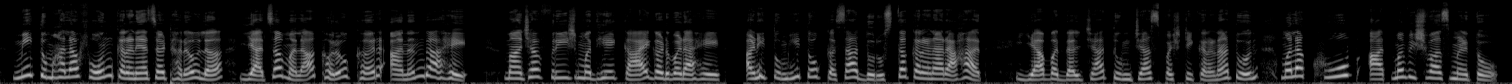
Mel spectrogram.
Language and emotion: Marathi, happy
